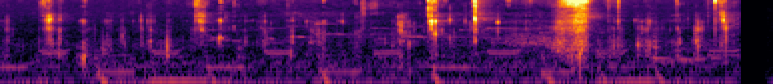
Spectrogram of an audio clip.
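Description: Close-miked biting and chewing of a soft dessert, with sharp wet mouth clicks, over background music with a repeating bass line. The sound cuts off suddenly near the end.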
